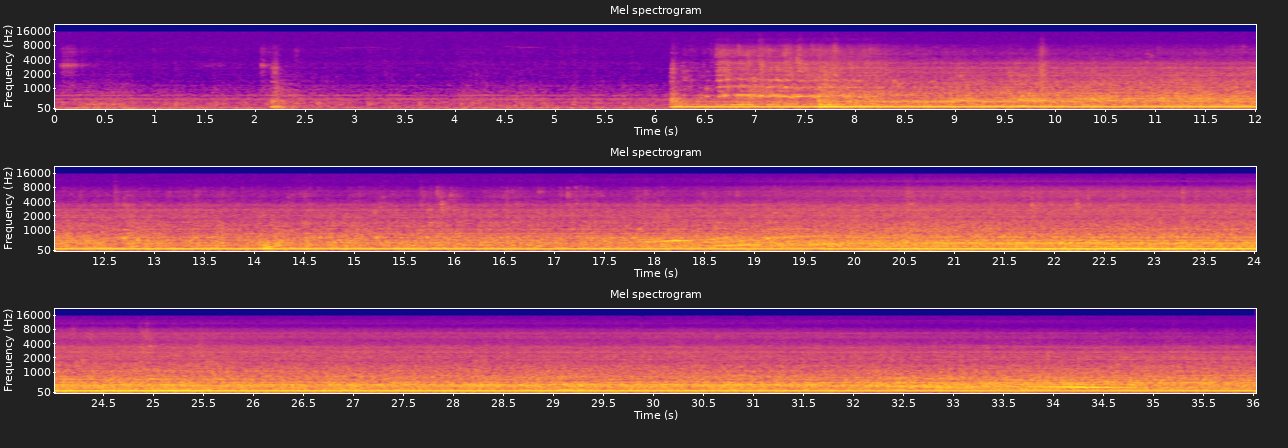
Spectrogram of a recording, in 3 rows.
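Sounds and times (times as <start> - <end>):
washing machine hum: 0.0 - 36.0.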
